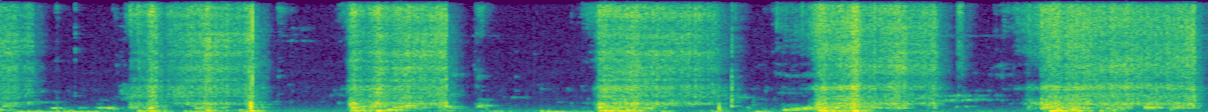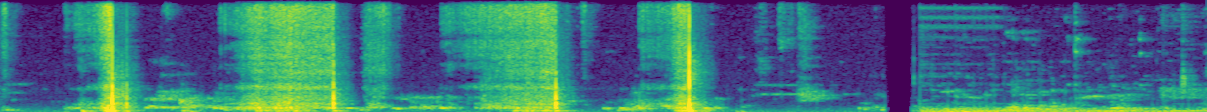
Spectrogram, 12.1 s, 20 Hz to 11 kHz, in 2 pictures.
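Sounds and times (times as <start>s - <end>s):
comb scraping sand: 0.0s - 9.6s.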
